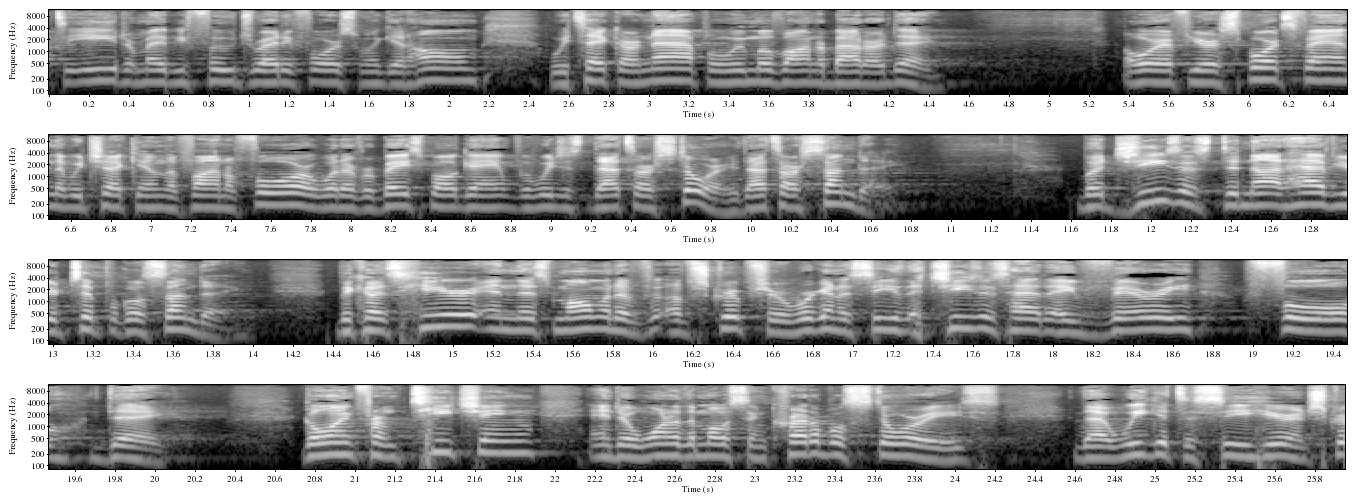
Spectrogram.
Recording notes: Recorded live at The Fellowship at Two Rivers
